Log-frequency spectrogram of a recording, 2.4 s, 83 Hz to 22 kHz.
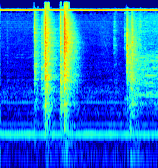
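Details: Yamaha CDC 705 CD changer after disc drawer belt replacement with a non-original belt: steady low hum with a few sharp mechanical clacks as drawer and changer move discs, no scraping; loading and playing normally.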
